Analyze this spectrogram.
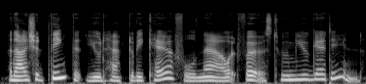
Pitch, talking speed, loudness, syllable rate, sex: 205 Hz, 280 wpm, -16 LUFS, 5.5 syllables/s, female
